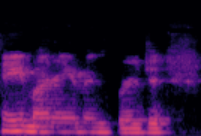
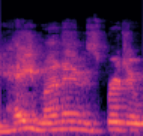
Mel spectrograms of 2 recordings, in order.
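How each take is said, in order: First: It is said flatly, with low energy. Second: It is said brightly, with high energy.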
